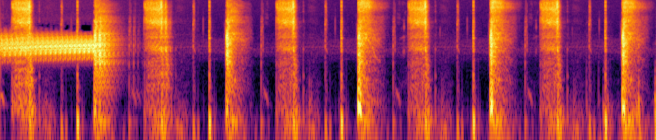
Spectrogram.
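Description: Live-looped electronic music: a rising synth sweep cuts off about a second in, then sparse, sharp percussive hits fall a little more than once a second as a beat is built.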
